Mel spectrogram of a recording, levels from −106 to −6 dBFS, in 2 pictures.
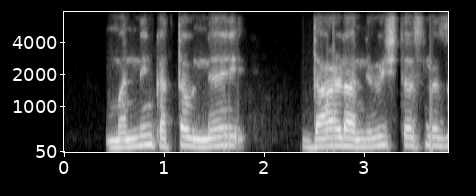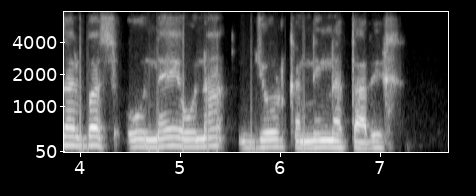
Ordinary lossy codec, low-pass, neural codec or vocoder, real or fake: Opus, 16 kbps; 7.2 kHz; none; real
